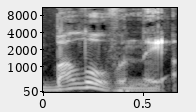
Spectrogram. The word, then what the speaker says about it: балованный: А это тоже создает проблему, поэтому глаголу «баловаться» просто не повезло, потому что в разных частях речи с этим корнем ударение бывает и на первом, как в «баловень», и на втором, как «балованный», и на третьем, как «баловать» в слогах.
